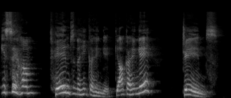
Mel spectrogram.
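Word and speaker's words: Thomas: सो इसे हम थेम्स नहीं कहेंगे।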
